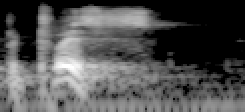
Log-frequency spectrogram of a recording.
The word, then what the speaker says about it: Perthuis: And nobody could pronounce the name properly, Pertuis de Layeville, P-E-R-T-H-U-I-S. They couldn't pronounce it, so the illiterate English pronounced it Pertwis. So it was duly changed to P-E-R-T-W-E.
